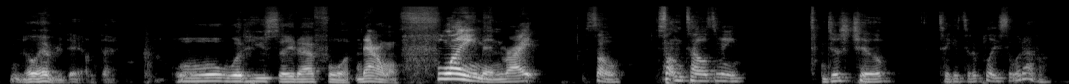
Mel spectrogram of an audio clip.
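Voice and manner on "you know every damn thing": put-on mumbling mutter, lower pitch, faster pace. Retelling an argument with a man, mimicking a man mumbling. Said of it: "I hear him mumble under his breath".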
